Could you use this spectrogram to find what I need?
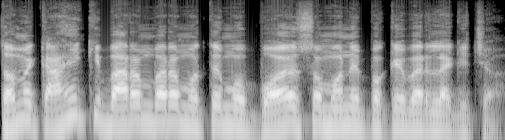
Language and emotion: Odia, angry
